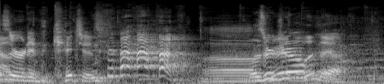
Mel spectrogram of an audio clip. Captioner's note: laughs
